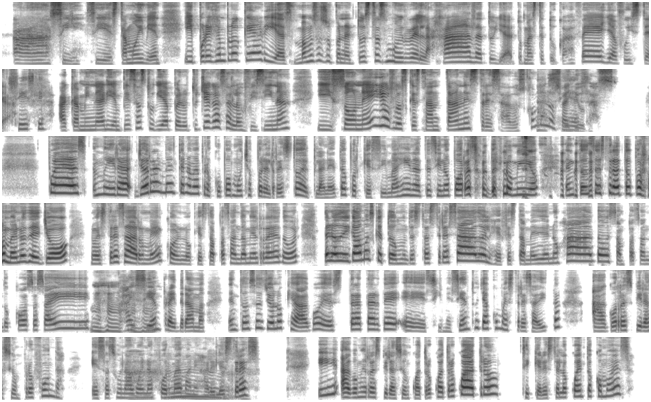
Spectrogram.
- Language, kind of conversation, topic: Spanish, podcast, ¿Cómo manejas el estrés cuando se te acumula el trabajo?
- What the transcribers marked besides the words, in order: tapping; laugh; laughing while speaking: "resolver lo mío"; laughing while speaking: "por lo"; drawn out: "Ajá"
